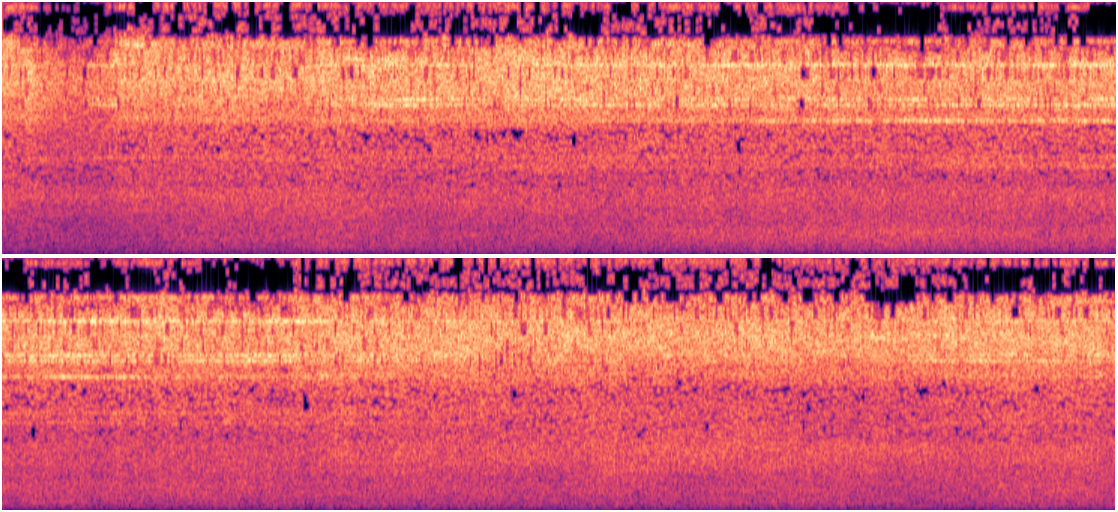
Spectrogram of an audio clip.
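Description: Steady, loud rushing noise of jet airliner engines on an airport apron, with a high whine running through it.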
